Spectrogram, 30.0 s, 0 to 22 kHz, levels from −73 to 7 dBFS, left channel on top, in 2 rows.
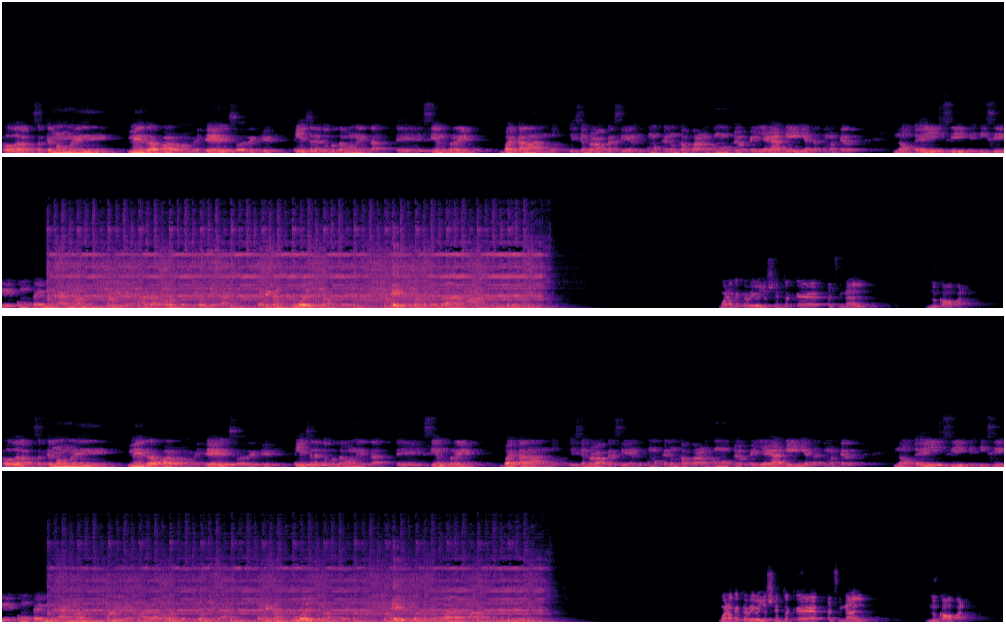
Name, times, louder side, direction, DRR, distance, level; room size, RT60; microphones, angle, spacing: voice 1, 0.0-1.5 1.9-4.0 4.4-7.0 7.5-12.8 13.4-18.4 18.8-20.3 20.8-23.0, equal, 25° left, -5 dB, 1.5 m, -24 dB
sound 1, 15.7-23.3, left 1 dB, 70° left, 2.1 m, -24 dB
voice 2, 25.8-28.0 28.9-29.5, right 3 dB, 40° right, 4 dB, 0.6 m, -27 dB
10.5 x 10.0 x 3.5 m, 0.96 s
head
